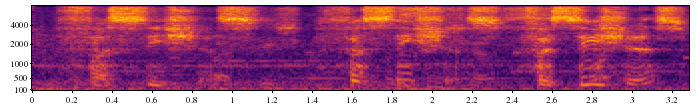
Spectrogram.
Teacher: that first syllable has that schwa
